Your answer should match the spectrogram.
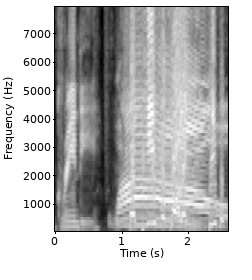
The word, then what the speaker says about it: Grande: why are you saying grande like no she wouldn't want to interview and like pronounce her name correctly she said that her name is pronounced grandi wow but people call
